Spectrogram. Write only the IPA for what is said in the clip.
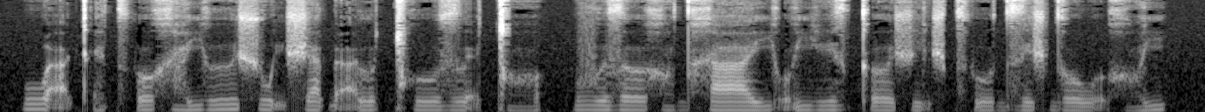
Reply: wa̰kʼɛ̤t͡sʼoxa̤ jɯːʃwḭʃa ɗa̰luǀʰuːz lɛ̰ǀɔ̤ | vɯzɤːxɔ̤d xaː jo̰ jizkʼɤːʃjḭʃt͡sʼuːd ziʃdoːwo̰xɔ̤j

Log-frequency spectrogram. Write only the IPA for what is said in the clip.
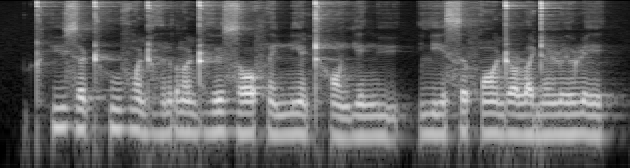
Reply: ʈʰyzœ ʈʰuvɔ̃ɖʱə̃rɔ̃ ɖʱø zɔfɛ̃ mʲɛ̃ʈʰɔ̃ʎeŋy | lʲesə fɔ̃ɖœlˠiɖə̃ ɭøɭe

